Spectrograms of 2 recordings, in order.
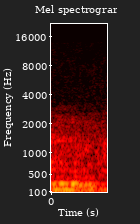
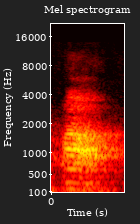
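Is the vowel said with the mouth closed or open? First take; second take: closed; open. First: The mouth stays closed, giving a hum. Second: The mouth opens wide on the vowel. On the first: The speaker calls it wrong. "baca huruf A tapi mulutnya dirapatkan" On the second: The speaker calls it right. "kalau buka mulutnya A berarti benar"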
